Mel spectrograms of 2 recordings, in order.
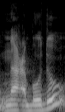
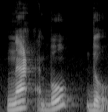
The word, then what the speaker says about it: نعبد: نعبد و ایاک نستعین اینجا ما بعد از دال نعبدو بعد از دال واو و الف جماعه جمعه نداریم تنها چی هست ضمه هست پس نعب دو وقتی ضمه باشه دال مضموم دو دو دو دو اینجا واو کمکی نداریم دو نمیخوانیم ایاک نعبد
